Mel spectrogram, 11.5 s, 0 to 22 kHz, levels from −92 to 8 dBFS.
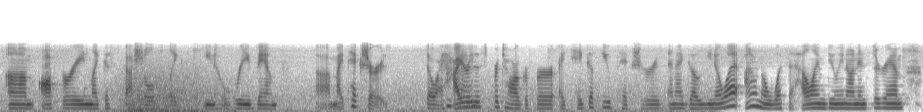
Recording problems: high frequencies cut off; severe; nothing above 4 kHz
wind noise on the microphone; occasional gusts; until 9 s; 15 dB below the speech
hiss; faint; throughout; 25 dB below the speech

